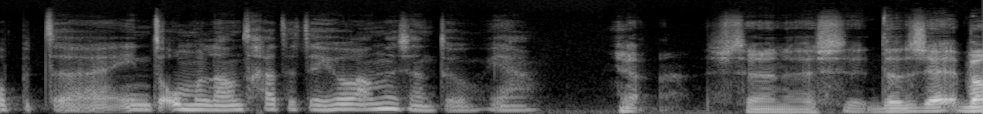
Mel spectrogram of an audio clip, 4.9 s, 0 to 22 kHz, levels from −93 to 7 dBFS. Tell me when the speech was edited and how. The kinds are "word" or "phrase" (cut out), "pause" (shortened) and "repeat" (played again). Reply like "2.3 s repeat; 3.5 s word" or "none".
none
